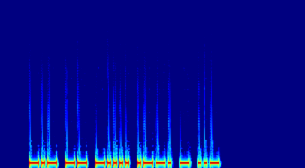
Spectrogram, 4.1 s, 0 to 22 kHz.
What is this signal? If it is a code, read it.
Morse code, heard as a keyed tone, about 30 wpm, 700 Hz. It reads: KM6PTU
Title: USA Call Signs - 6 Characters - 30wpm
